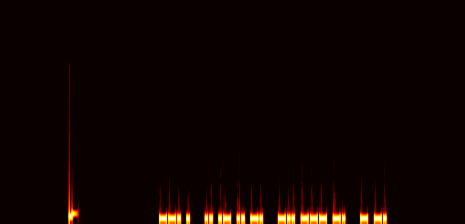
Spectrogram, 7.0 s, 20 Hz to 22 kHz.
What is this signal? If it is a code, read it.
Morse code, heard as a keyed tone, about 36 wpm, 700 Hz. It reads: GE IAIN DON TN
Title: K1USN SST QSO Practice - 35wpm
